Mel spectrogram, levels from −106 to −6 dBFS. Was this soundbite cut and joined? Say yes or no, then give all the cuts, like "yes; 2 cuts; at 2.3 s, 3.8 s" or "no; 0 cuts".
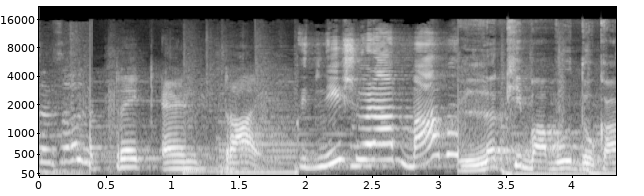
yes; 1 cut; at 3.1 s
